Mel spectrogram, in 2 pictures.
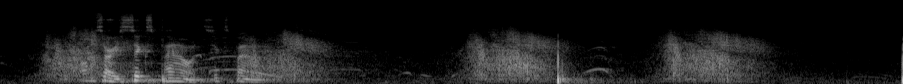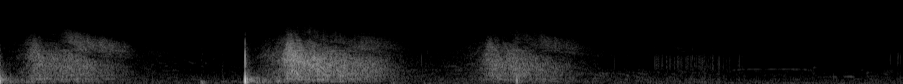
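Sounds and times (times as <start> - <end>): skyrocket whoosh: 0.4 - 3.4
firework bangs: 0.4 - 3.6, 4.6 - 7.8, 9.0 - 10.4, 11.4 - 13.1, 13.8 - 14.9.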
